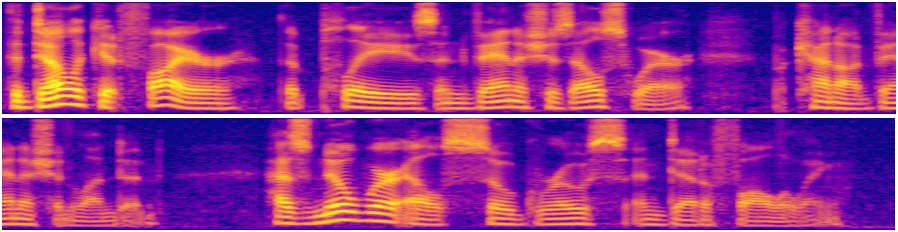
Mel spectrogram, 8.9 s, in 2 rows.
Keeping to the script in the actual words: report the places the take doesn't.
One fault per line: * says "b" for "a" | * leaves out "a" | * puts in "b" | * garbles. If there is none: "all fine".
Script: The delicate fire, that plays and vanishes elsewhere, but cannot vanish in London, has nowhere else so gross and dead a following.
all fine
